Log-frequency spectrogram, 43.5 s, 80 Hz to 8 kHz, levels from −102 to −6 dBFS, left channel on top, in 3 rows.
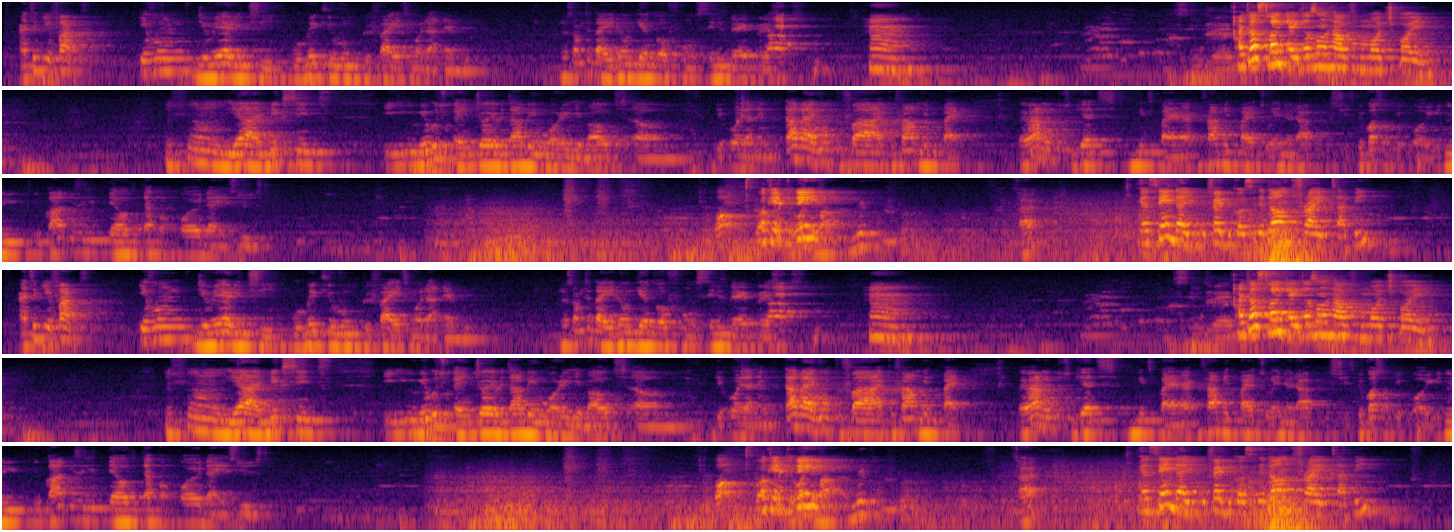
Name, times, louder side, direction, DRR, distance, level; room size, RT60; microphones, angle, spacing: voice 1, 0.2-0.9 1.4-4.8 5.6-7.9 11.6-12.4 16.1-17.8 18.3-21.3 21.6-24.1 24.7-31.6 36.1-37.8 39.1-39.5, right 2 dB, 35° right, 9 dB, 0.8 m, -40 dB
voice 2, 8.7-9.2 11.0-11.1 12.2-14.3 18.5-18.7 34.6-35.0 36.6-37.2 37.9-38.0 40.4-42.7, left 2 dB, 20° left, 7 dB, 0.9 m, -30 dB
Thunder, 33.2-41.9, equal, 90° right, 2.9 m, -43 dB
16.0 x 6.9 x 9.5 m, 0.98 s
head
